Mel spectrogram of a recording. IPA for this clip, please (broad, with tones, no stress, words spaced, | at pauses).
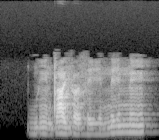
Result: bĩ˨ da˧jə˨ziː˨ni˦ nĩ˦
